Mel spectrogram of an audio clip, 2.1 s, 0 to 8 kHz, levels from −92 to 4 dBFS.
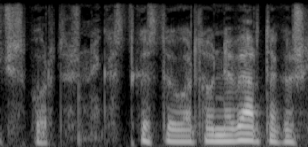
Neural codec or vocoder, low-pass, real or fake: none; 7.2 kHz; real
